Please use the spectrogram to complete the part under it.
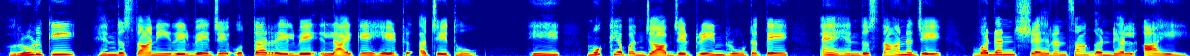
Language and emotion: Sindhi, neutral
